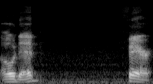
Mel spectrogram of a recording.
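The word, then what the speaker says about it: Oded Fehr: Oded, O-D-E-D, Oded Fair, F-E-H-R.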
